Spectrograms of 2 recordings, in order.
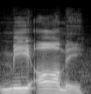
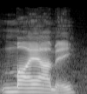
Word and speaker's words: Miami: Um, always pronounce Miami me army. No, no, no. We're just not going to do that. We're not going to do that. Ty. Okay. It's Miami.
